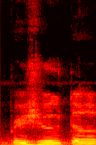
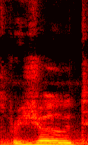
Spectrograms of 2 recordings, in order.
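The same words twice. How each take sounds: First: The word is said in full with its final vowel. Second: The word is clipped, dropping its final vowel.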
